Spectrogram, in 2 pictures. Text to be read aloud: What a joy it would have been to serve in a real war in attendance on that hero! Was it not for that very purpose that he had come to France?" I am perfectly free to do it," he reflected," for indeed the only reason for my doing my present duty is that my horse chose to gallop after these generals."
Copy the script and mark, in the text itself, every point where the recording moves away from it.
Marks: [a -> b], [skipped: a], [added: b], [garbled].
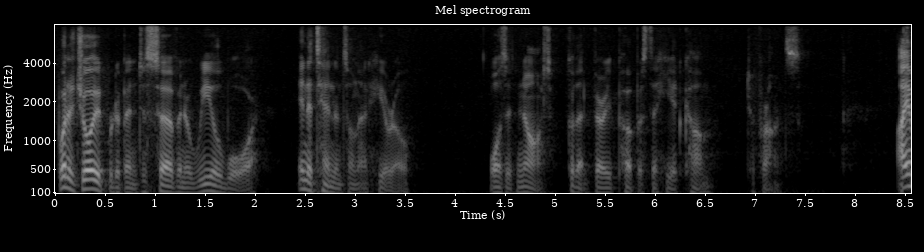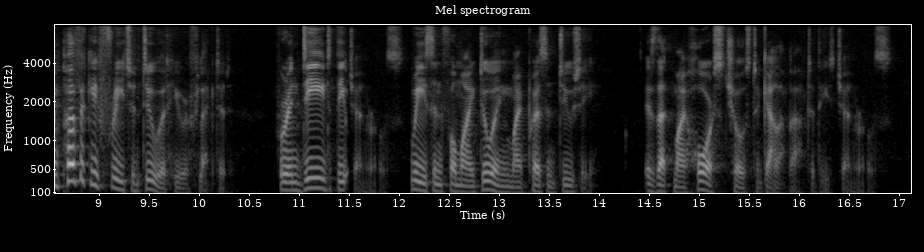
What a joy it would have been to serve in a real war in attendance on that hero! Was it not for that very purpose that he had come to France?" I am perfectly free to do it," he reflected," for indeed the [only -> generals] reason for my doing my present duty is that my horse chose to gallop after these generals."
